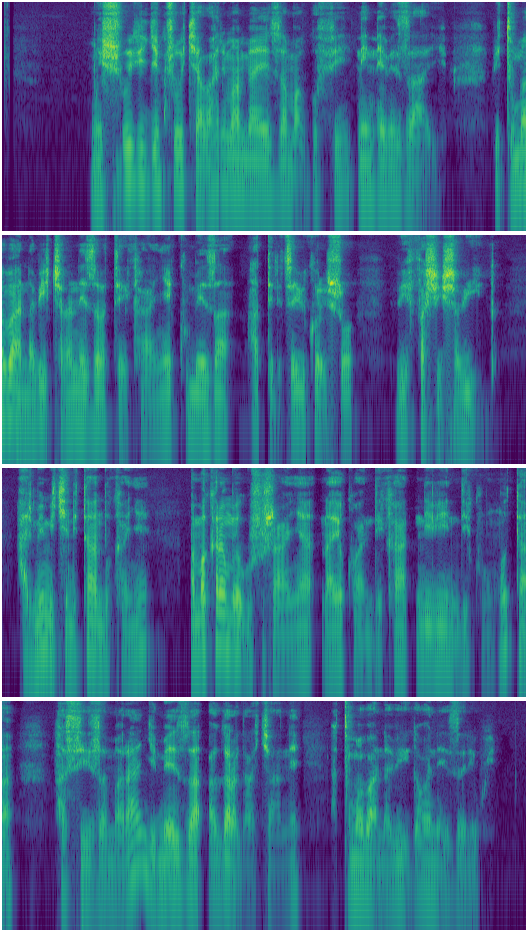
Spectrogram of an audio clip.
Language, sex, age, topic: Kinyarwanda, male, 25-35, education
